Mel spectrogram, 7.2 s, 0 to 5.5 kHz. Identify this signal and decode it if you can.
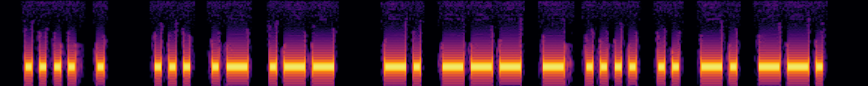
Morse code, heard as a keyed tone, about 20 wpm, 600 Hz. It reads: HE SAW NOTHING
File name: the old man and the sea part 2 20wpm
